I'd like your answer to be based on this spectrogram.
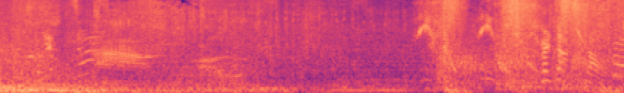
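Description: An Incendio fire spell cast in Hogwarts Legacy bursts out with whooshing, crackling blasts and mechanical clatter layered over dense combat sounds, a sharper flare arriving past the midpoint.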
